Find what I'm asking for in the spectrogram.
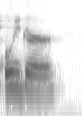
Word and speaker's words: Uyghur: about the oppression of the Uyghur. Did I say the name right? Yeah.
